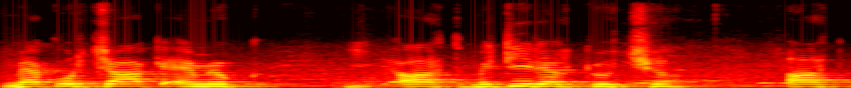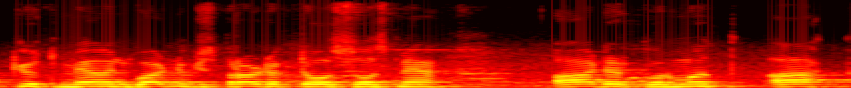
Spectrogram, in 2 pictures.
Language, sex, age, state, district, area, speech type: Kashmiri, male, 18-30, Jammu and Kashmir, Budgam, rural, spontaneous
